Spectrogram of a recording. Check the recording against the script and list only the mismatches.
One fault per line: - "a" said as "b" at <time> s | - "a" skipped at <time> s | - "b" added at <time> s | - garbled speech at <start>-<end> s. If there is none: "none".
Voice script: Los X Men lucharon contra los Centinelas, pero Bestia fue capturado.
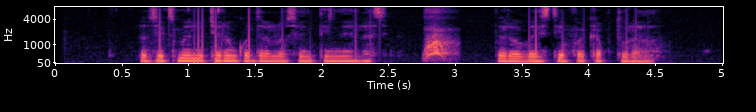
none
